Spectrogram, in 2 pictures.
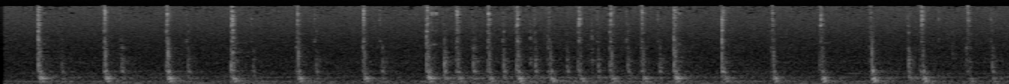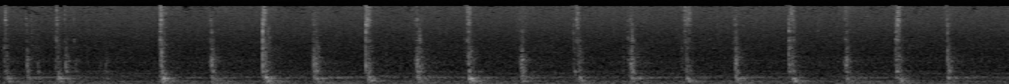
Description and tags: Organ Keyboard Keys, Depressed, A
Raw audio of keys being depressed on a church organ keyboard.
An example of how you might credit is by putting this in the description/credits:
